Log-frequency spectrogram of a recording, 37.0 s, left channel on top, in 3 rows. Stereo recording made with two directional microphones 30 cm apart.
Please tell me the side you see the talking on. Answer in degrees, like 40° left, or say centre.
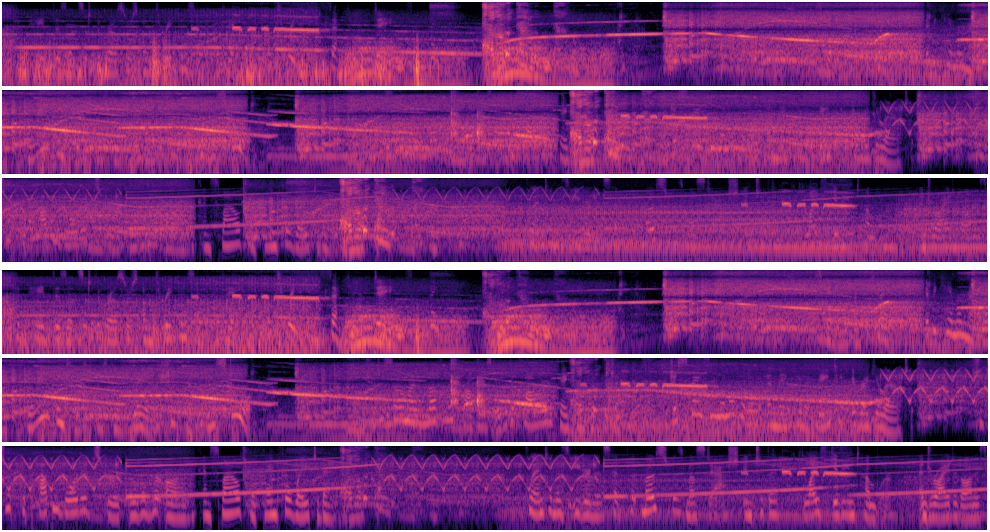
30° right.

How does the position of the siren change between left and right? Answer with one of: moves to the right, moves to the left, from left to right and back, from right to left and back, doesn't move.
moves to the right.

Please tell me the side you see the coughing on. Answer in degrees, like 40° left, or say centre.
60° left.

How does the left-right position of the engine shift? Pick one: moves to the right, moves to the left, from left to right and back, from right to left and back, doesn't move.
moves to the left.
